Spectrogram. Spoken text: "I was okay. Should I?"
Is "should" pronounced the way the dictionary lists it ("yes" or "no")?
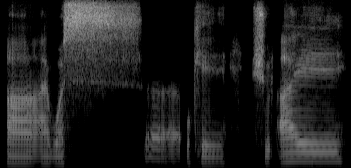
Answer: yes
